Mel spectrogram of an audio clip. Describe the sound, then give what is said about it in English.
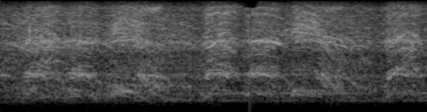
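A large crowd of rioters at the Capitol shouts and roars continuously, many voices overlapping in a dense, surging din with rising and falling waves of yelling and no pauses. “the mob is battling a police line here, along the west face of the Capitol”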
